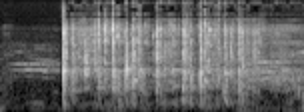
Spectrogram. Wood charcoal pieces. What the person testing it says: กิ๊งก็แตกดีนะแตกดีนี่ถ่าน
